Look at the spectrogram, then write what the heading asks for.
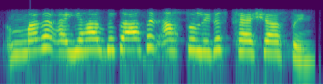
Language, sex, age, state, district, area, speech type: Kashmiri, female, 30-45, Jammu and Kashmir, Shopian, urban, conversation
